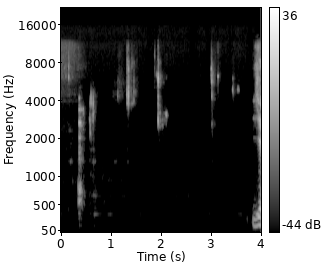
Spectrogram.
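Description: Faint, scattered short clicks and small noises against near silence, then a man says "yeah" right at the end.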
